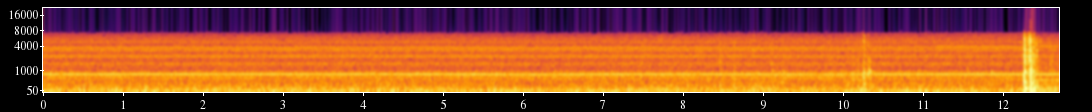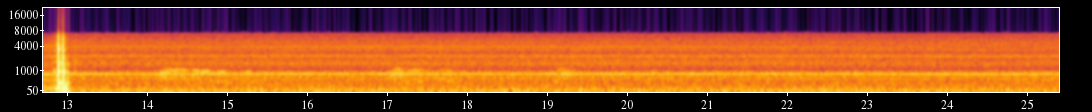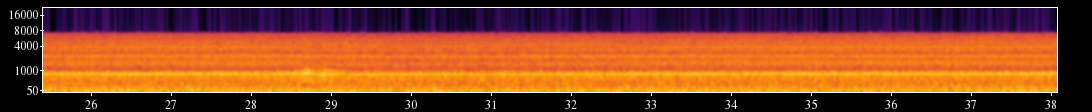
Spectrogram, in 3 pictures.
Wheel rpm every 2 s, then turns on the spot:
0, 0, 0, 0, 0, 0, 0, 0, 0, 0, 0, 0, 0, 0, 0, 0, 0, 0, 0.
none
